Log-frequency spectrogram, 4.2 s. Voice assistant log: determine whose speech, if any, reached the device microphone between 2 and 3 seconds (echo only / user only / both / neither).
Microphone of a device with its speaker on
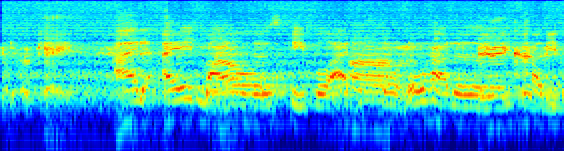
echo only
